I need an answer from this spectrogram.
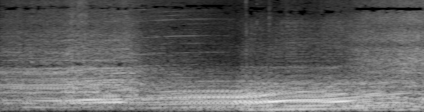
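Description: A car engine revving loudly, its pitch rising and falling.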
